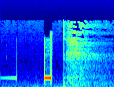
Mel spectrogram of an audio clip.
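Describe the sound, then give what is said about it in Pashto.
Telephone tones on a call that gets cut off: a short steady tone, then two brief, louder beeps, followed by a burst of rough line noise. “تلیفونی تماس لکه چی لفرشته مرسل سر پریسته ویده”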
